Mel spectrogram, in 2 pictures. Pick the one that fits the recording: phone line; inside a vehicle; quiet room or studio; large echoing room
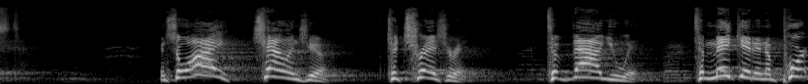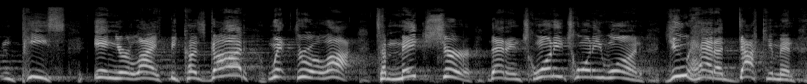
large echoing room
